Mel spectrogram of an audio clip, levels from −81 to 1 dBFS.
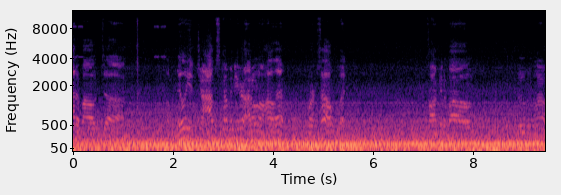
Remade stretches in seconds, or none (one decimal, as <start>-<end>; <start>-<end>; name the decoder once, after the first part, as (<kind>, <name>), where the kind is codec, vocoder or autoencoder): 1.1-5.4 (vocoder, Vocos); 7.0-8.7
